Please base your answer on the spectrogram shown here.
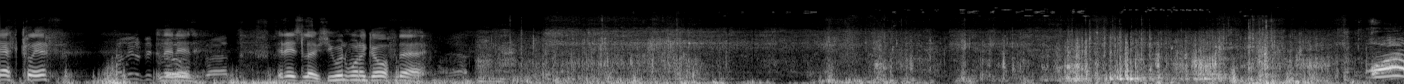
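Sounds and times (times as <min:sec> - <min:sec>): rumbling noise: 0:04.7 - 0:13.7
bike tyres crunching on dirt: 0:05.4 - 0:13.7.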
